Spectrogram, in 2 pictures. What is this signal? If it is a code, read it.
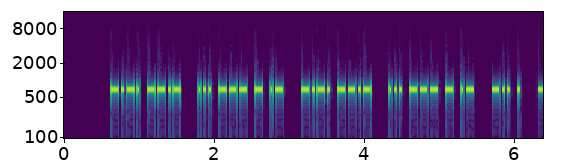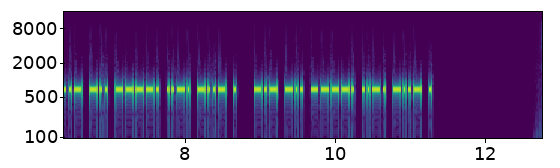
Morse code, heard as a keyed tone, about 36 wpm, 700 Hz. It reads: CQ SOTA CQ SOTA DE KD9FXE KD9FXE
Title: SOTA QSO Practice 35wpm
